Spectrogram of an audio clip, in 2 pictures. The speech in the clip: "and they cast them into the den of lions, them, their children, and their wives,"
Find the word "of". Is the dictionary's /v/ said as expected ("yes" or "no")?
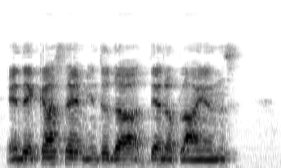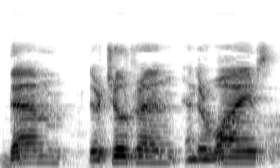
no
